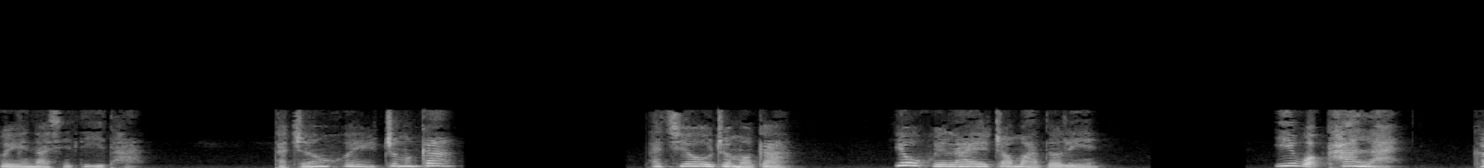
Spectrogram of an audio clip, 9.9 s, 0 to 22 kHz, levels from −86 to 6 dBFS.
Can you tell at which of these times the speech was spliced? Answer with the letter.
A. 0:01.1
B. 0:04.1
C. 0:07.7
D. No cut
C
